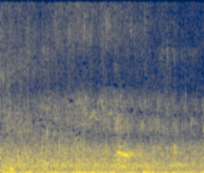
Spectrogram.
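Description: Rainwater runs in a small stream in the Himachal hills, giving a faint, steady trickle and babble heard from nearby with no other sounds over it.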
